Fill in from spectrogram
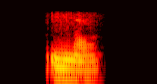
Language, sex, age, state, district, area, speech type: Telugu, male, 18-30, Telangana, Vikarabad, rural, conversation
